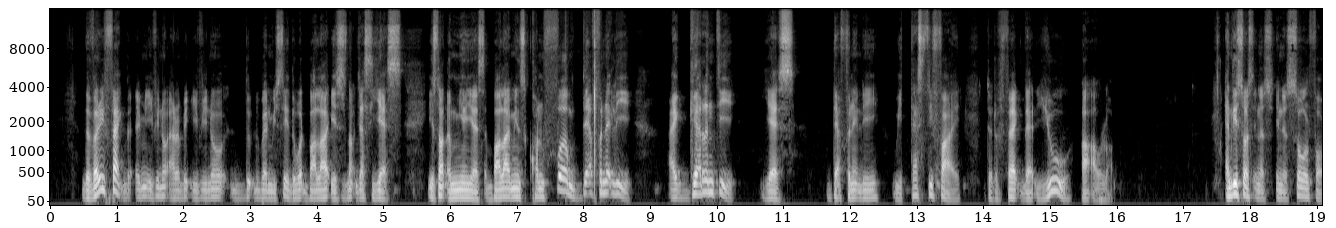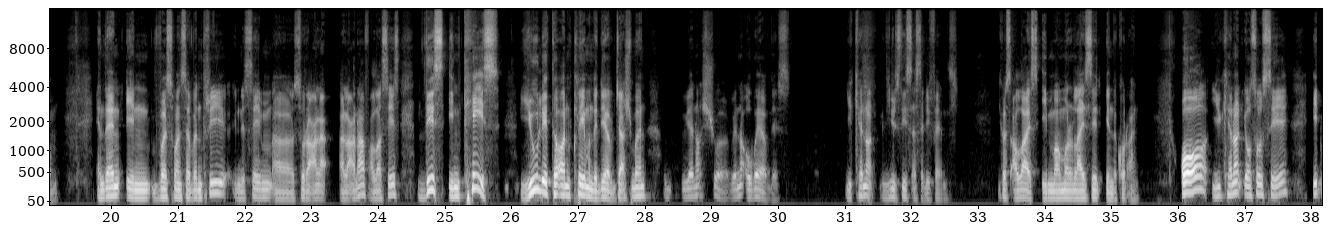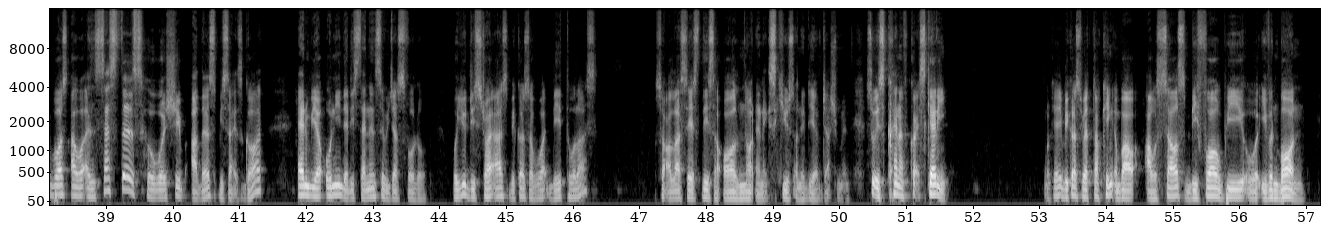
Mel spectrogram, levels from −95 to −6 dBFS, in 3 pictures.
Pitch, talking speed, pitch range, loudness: 105 Hz, 175 wpm, 95-125 Hz, -25 LUFS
